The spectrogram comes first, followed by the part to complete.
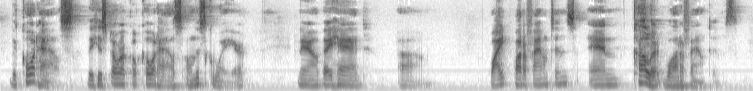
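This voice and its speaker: Vocal fry and an American accent at a very slow pace, with ordinary pitch variation and long, frequent pauses. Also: man. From Middle Tennessee, US South (College Grove). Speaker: pastor. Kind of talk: panel discussion.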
